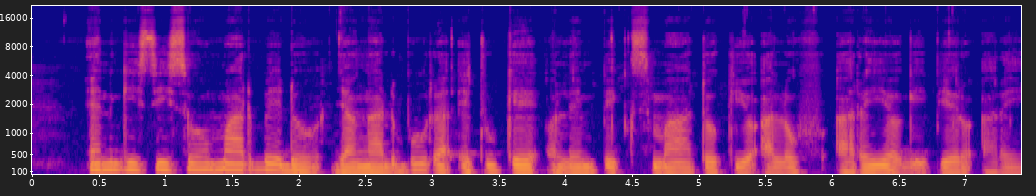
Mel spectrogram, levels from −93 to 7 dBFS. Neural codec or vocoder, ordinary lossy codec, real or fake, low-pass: vocoder, 44.1 kHz, 128 mel bands every 256 samples, BigVGAN v2; none; fake; none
